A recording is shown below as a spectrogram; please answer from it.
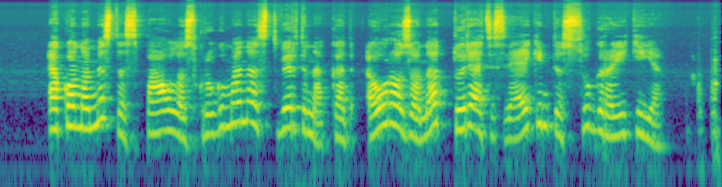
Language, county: Lithuanian, Telšiai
